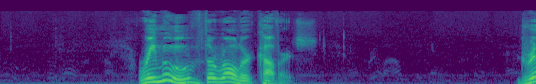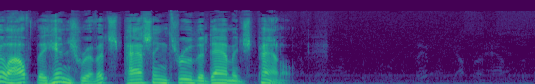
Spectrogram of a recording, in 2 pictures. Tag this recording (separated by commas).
Speech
